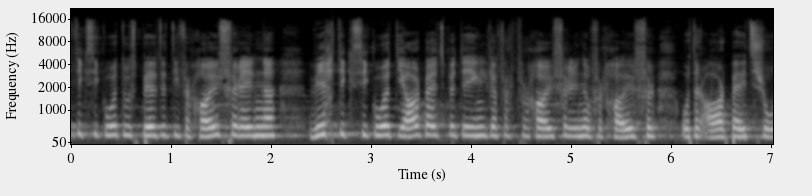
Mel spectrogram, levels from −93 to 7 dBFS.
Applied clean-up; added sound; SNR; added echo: none; none; none; none.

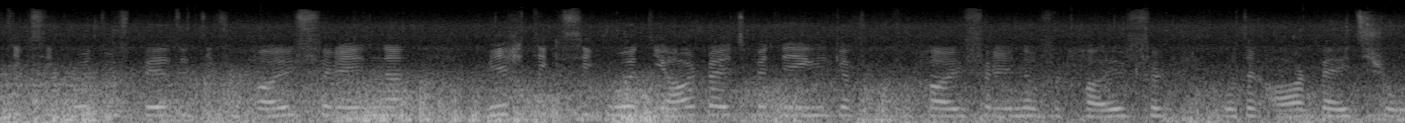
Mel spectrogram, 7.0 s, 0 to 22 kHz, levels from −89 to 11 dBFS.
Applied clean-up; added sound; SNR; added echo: none; Thunder / Rain; -4 dB; none.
